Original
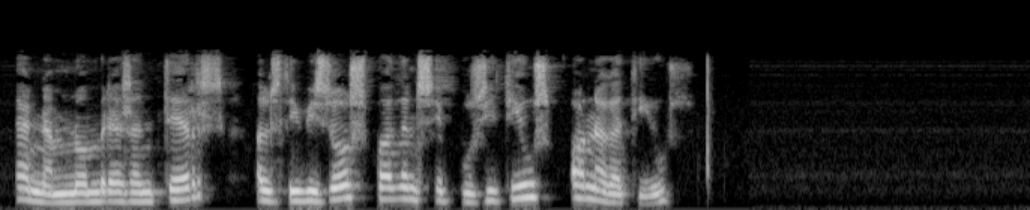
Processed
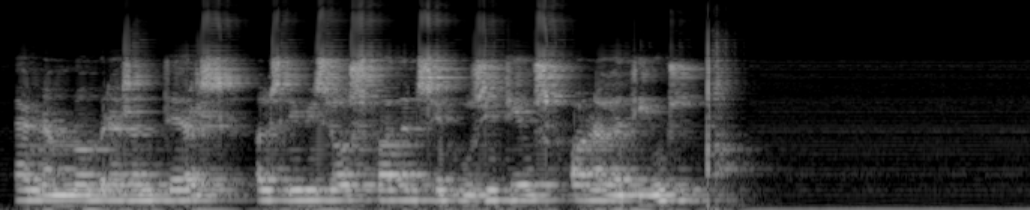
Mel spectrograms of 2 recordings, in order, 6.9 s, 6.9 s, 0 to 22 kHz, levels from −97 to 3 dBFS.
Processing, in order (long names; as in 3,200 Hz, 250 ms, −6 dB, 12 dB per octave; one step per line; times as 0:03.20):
phases set to zero 98.1 Hz
reversed playback
downward compressor 10 to 1, threshold −27 dBFS, peak gain reduction 14 dB
reversed playback
soft clipping −17.5 dBFS, distortion −19 dB
low-shelf EQ 160 Hz +9.5 dB
delay with a high-pass on its return 60 ms, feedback 33%, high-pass 4,300 Hz, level −10 dB
dynamic equaliser 5,000 Hz, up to +7 dB, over −48 dBFS, Q 1.1
on a send at −4 dB: convolution reverb RT60 0.60 s, pre-delay 15 ms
